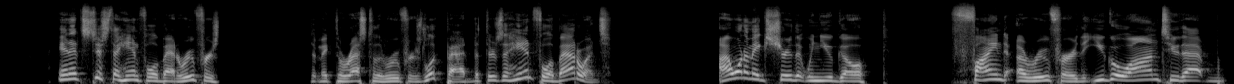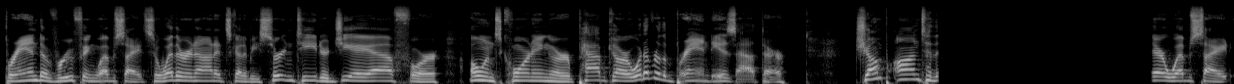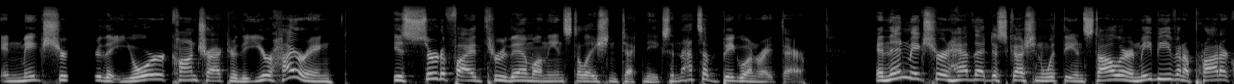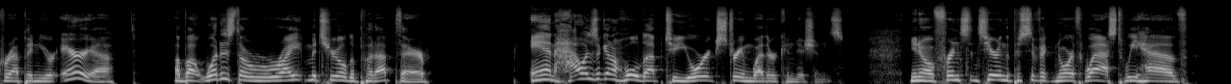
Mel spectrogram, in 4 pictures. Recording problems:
audio cutting out; at 2 s for 1 s, at 22 s for 2 s and at 25 s

